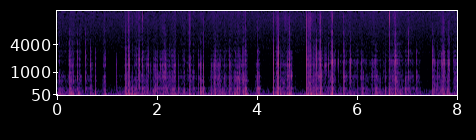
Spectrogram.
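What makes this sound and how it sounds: Long glittery nails tap and scratch the grilles of the small, hollow, crossed silver metal X/Y microphone capsules on a Zoom recorder. Quick, soft, dull taps patter close together, with brief scratchy brushes between them. The sound is quiet and heavy in the lows, with very little brightness.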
